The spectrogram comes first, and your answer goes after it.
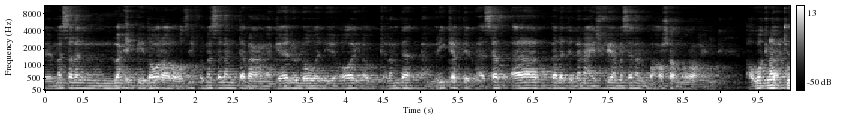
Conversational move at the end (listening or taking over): taking over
